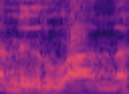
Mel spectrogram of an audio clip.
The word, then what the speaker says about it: Nirvana: Nirvana itu apa kan tulisannya pakai v Nirvana tapi kita pakai W bacanya tahu nggak apa Nirwana itu Nirwana itu propernim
